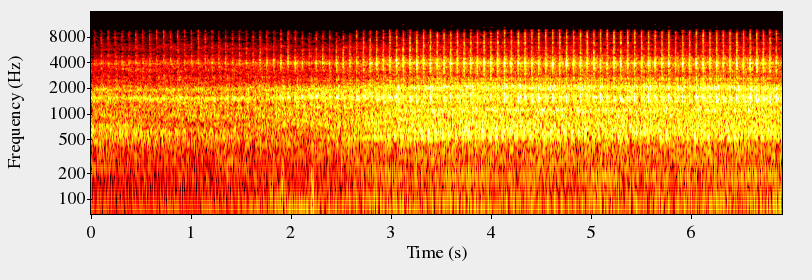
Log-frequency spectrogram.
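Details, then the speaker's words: Crashed 2014 Honda CBF 125 said to need valve adjustment, first start after adding fuel: fast light metallic ticking rising with revs; timing chain, piston pin or crankshaft suspected, unconfirmed; engine knock. "so what do you think do we have a timing chain rattle a piston pin rattle or the crankshaft"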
